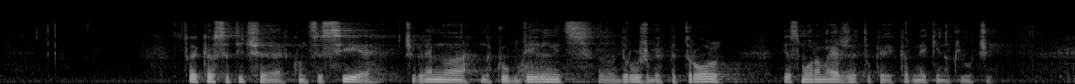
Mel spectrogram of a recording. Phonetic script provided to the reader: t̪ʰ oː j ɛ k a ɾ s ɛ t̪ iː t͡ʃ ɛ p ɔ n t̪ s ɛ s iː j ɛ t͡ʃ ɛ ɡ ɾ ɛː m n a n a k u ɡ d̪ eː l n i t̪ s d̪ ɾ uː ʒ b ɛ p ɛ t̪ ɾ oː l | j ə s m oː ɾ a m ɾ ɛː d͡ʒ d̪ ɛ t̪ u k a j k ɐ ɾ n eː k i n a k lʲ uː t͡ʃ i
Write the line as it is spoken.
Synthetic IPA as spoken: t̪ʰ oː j ɛ k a ɾ s ɛ t̪ iː t͡ʃ ɛ k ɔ n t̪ s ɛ s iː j ɛ t͡ʃ ɛ ɡ ɾ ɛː m n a n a k u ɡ d̪ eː l n i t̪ s d̪ ɾ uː ʒ b ɛ p ɛ t̪ ɾ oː l | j ə s m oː ɾ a m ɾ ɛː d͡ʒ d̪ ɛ t̪ u k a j k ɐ ɾ n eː k i n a k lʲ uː t͡ʃ i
